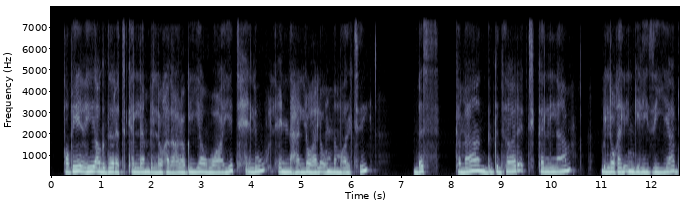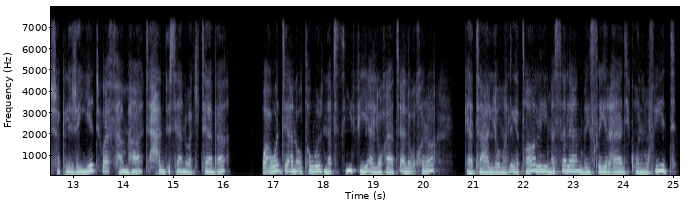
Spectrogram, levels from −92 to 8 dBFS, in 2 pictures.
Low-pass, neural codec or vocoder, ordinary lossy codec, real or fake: 7.2 kHz; codec, 16 kHz, 8 kbps, FreqCodec, smaller model; none; fake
